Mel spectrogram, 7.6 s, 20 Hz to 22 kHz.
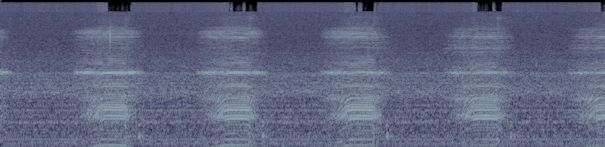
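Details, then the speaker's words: Motif Roam electric breast pump running in expression mode, stepping through levels 1–4 with a pause before each cycle: rhythmic motor whirs with suction pulses, about 39 a minute, over a low hum. "So you hear that kind of pause. It's like a pause before it starts the next one."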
